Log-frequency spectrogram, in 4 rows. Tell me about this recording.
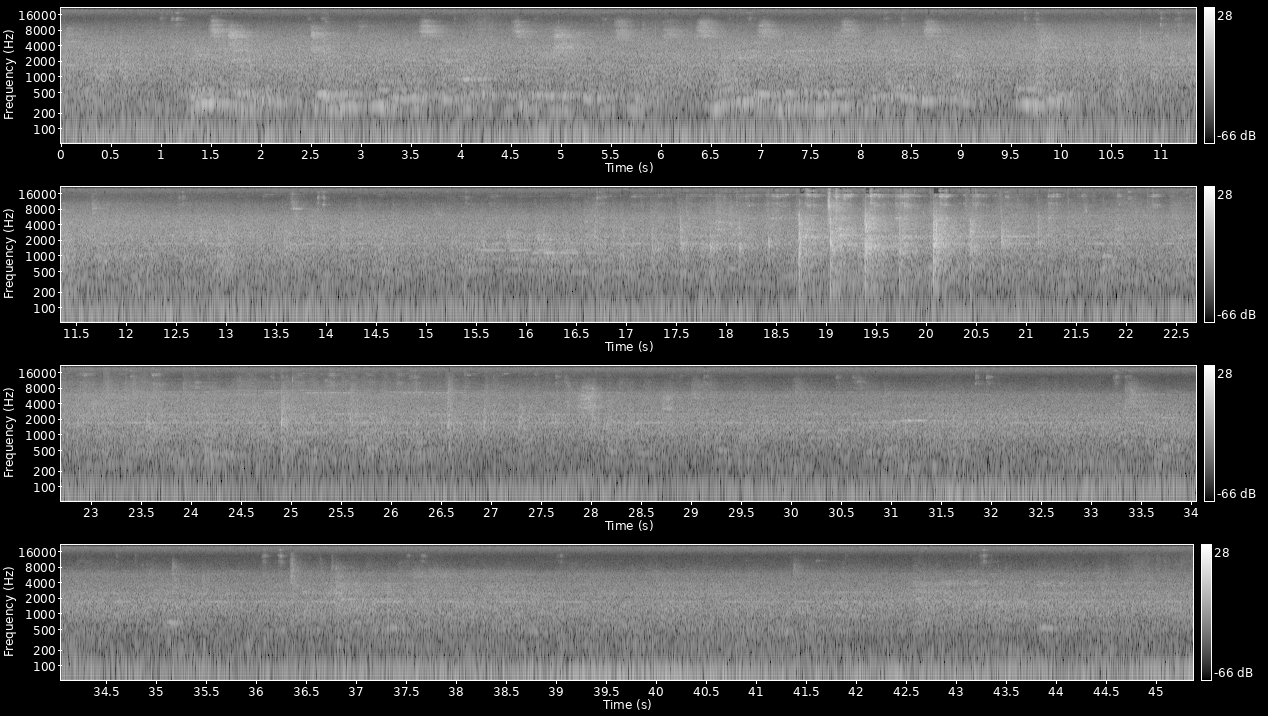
ideling at Mannheim Haupbahnhof, waiting for a connecting train to Salzburg, strolling around shopiing areas, pedestrian underpass and so on, (Sony PCM D50, Primo EM172)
